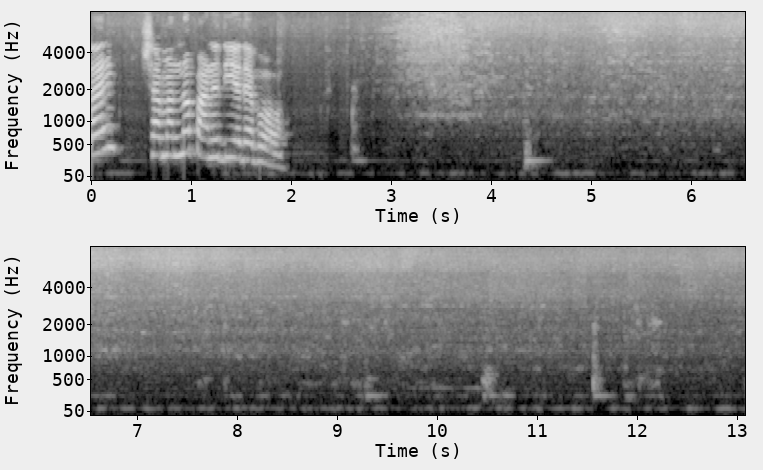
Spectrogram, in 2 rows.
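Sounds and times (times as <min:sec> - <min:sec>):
spice paste sizzling in hot oil: 0:00.0 - 0:13.0
wooden spatula scraping pan: 0:11.5 - 0:12.4.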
